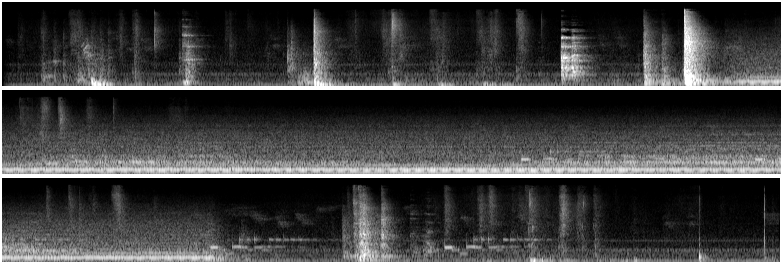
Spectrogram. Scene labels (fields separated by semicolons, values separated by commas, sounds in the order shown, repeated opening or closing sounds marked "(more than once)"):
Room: kitchen; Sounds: footsteps, cutlery and dishes, microwave, phone ringing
